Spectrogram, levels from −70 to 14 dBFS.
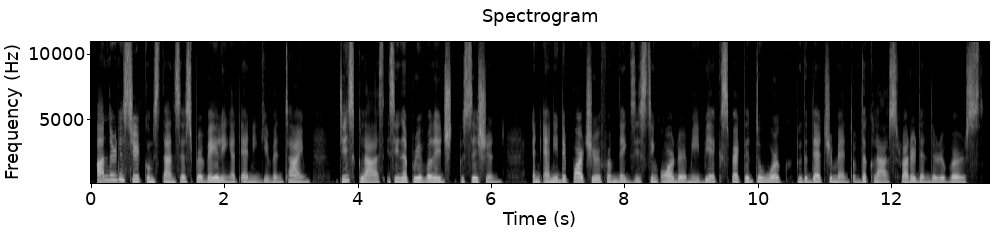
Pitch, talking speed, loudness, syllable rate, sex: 225 Hz, 165 wpm, -18 LUFS, 5.3 syllables/s, female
